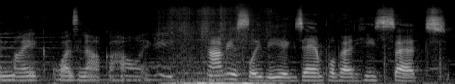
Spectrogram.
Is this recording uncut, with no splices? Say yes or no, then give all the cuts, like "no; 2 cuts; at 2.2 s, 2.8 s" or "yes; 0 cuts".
no; 1 cut; at 1.9 s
